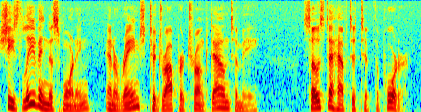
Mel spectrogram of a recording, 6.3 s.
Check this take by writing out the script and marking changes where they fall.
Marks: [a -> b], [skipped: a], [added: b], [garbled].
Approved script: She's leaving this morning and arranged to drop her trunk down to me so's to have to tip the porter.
She's leaving this morning and arranged to drop her trunk down to me so's to have to tip the porter.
